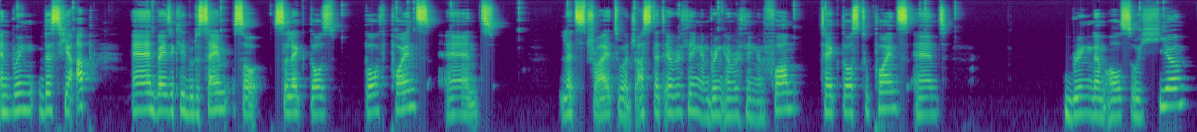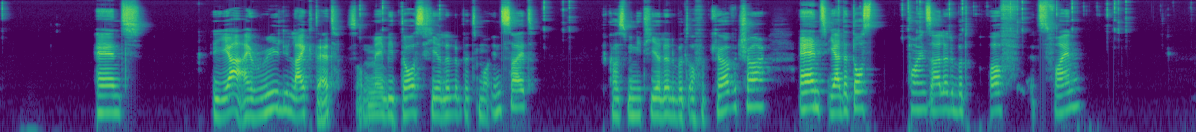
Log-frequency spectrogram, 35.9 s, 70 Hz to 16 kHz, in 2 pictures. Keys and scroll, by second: 2.9 1, 4.0 g, 13.1 g, 18.8 typing, 23.8 g, 30.7 typing, 32.4 g, 34.0 g, 35.7 2.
